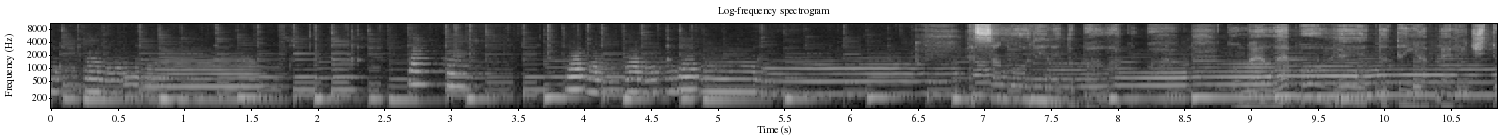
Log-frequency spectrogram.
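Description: Nylon-string classical guitar picking a melodic song intro, with a trombone alongside. About six or seven seconds in, the guitar moves to sharper strummed strokes under longer held notes.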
